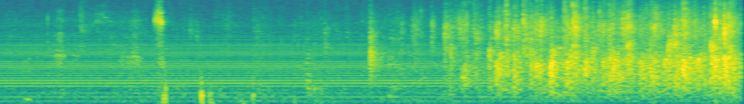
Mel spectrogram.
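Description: Steady electrical mains hum with a few faint knocks, then audience applause building from about three and a half seconds in.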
